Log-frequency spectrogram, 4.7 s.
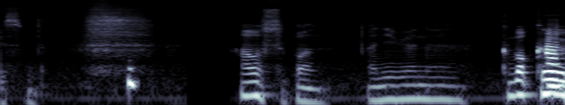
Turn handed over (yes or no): yes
